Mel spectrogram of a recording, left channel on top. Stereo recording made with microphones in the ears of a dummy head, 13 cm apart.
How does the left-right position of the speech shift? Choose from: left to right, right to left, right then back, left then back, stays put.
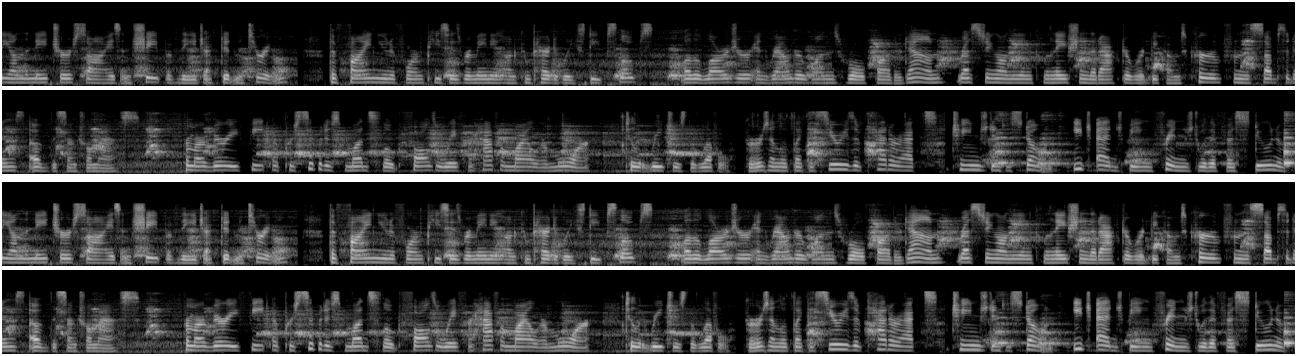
stays put.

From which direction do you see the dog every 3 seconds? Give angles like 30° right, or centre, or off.
50° right, 40° right, 30° right, 10° right, 10° left, 30° left, 30° left, 30° left, 30° left.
